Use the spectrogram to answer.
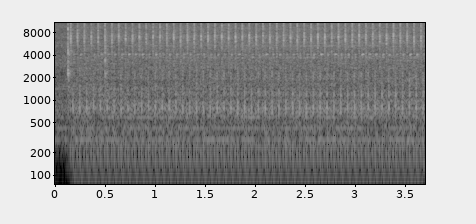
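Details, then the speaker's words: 3100A high-frequency oscillatory ventilator on an infant in a newborn center: a brief quiet while the piston is stopped for auscultation, then loud, rapid, steady mechanical buzzing as the respiratory therapist restarts it. "stopping the piston maintains pressure in the circuit and the lungs will remain inflated this will give you approximately 30 to 40 seconds for those present to auscultate"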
